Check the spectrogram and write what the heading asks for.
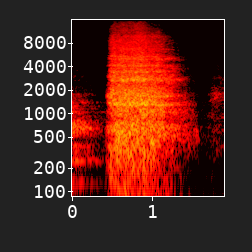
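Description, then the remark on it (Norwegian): A single forceful breath blown out, illustrating Jesus breathing on his disciples, a loud, airy whoosh lasting about a second before fading, with no talking around it. “han pusta på dem.”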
